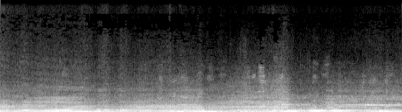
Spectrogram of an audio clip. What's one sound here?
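A car engine revs hard and roars, rising and falling in pitch.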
